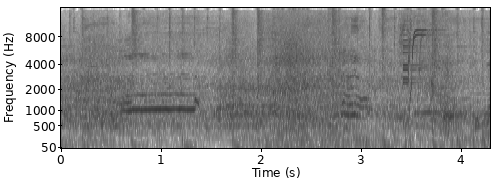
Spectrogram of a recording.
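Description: Riders shouting and screaming on a fast amusement-park boat ride, over background music.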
